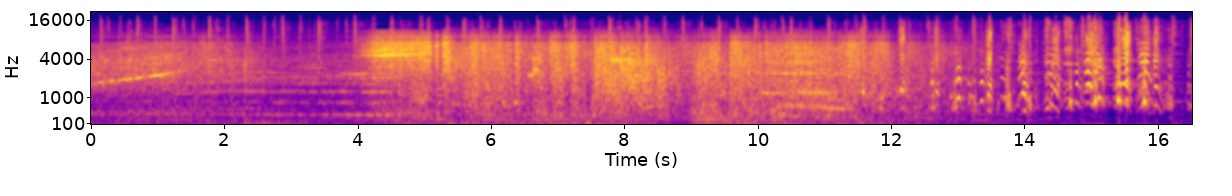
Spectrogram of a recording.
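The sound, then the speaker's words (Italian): Loud, sustained jet-aircraft roar of an airplane crashing into a garden, swelling in after a few seconds of quieter sound and ending in a run of rough, irregular bursts. “Un aereo di scimmie è caduto in giardino.”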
